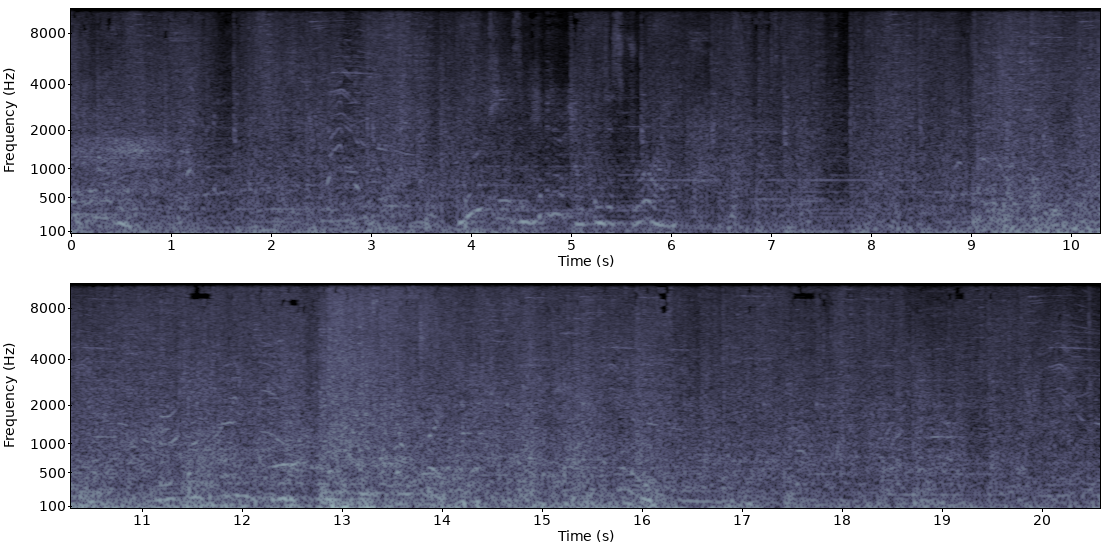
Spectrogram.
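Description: Video game combat sound effects of spells, impacts and explosions clash.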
